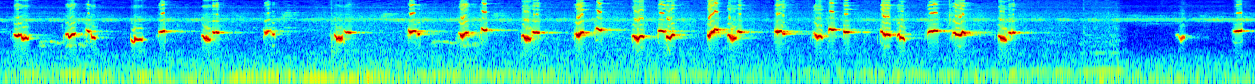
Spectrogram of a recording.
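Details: Sooty-headed bulbul pouring out a long rolling song used to provoke other bulbuls into answering: a rapid stream of bubbly, chirping whistles for nearly eight seconds, then a pause and single late note; faint steady high tone behind.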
